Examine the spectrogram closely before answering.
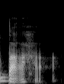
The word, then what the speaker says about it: baja: If we're talking about a she, we will change the adjective into baja. Both the words bajo and baja mean short. Also remember that J has the pronunciation of her.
